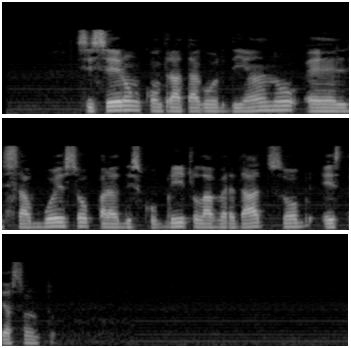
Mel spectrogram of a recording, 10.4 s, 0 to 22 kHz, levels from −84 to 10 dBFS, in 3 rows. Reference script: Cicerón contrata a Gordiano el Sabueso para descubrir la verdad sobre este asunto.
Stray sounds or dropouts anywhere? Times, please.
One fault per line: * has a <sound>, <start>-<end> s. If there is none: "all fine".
all fine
